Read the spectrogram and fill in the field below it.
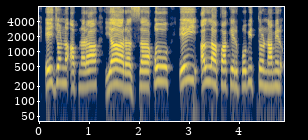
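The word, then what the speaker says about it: يا رزّاق: সেটা হচ্ছে কফ, আর এই কফ উচ্চারণ হয় জিবের গোড়া থেকে, অর্থাৎ কফ, কফ। তো এর উচ্চারণ হবে ইয়া রাজ্জাকু, ইয়া রাজ্জাকু। আমরা যদি ইয়া রাজ্জাকু বলি তাহলে কিন্তু এটা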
